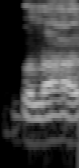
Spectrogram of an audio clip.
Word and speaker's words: Belial: Okay, and to us a destruction of Belial. Or how do you say that? Belial. It's just like Bel.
